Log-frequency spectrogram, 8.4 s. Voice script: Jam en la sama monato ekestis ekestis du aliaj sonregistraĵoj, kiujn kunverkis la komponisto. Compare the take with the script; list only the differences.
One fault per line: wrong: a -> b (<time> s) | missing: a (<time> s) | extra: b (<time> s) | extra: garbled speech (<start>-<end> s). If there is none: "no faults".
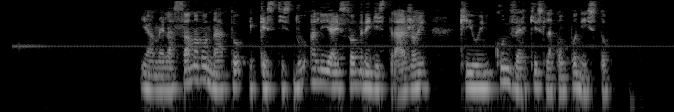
missing: ekestis (3.6 s)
